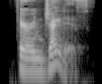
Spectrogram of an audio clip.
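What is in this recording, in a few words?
"pharyngitis", medical English, British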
